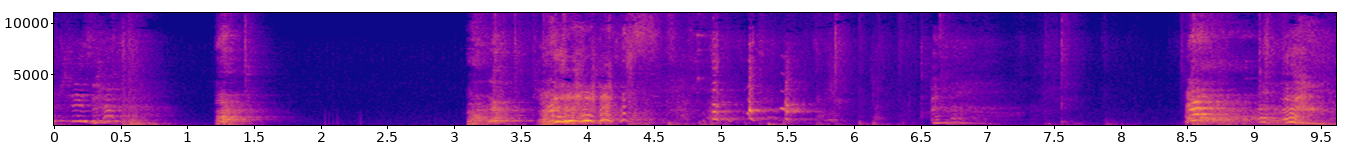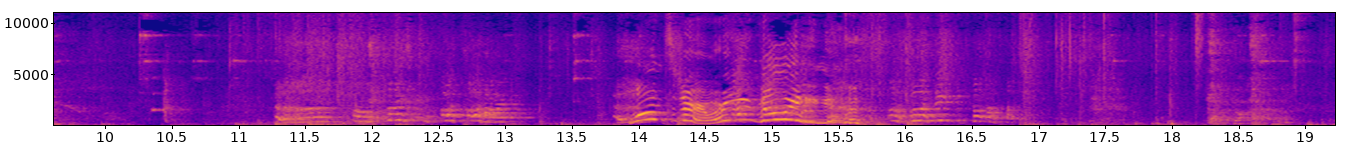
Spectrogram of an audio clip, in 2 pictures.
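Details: Playful female puppy yapping at Hugo and a toy: bursts of rapid, high barks separated by brief silences, then a long stretch of dense, excited barking, with some voices mixed in.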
